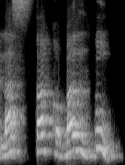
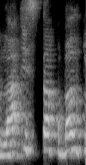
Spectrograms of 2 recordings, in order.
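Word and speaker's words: لَاسْتَقْبَلْتُ: হবে এই যে এই হামজাটা লিখায় থাকবে কিন্তু উচ্চারণ হবে না তাহলে এখন পড়তে হবে লাস্তাকবালতু কারেক্ট ক্লিয়ার বুঝে গেছে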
